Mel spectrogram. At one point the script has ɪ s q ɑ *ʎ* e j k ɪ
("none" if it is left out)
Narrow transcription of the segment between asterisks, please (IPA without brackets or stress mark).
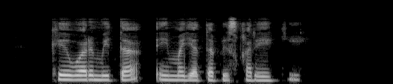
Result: ɾ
